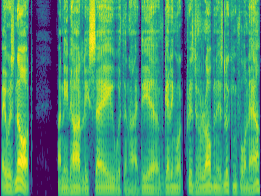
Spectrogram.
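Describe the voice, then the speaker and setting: A man's voice: a bass voice, fairly quick, a little mellow, dry recording, clean studio sound, voice pushed down. A man voicing a gloomy, self-important old donkey in a storybook, speaking in a ponderous, doleful way.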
